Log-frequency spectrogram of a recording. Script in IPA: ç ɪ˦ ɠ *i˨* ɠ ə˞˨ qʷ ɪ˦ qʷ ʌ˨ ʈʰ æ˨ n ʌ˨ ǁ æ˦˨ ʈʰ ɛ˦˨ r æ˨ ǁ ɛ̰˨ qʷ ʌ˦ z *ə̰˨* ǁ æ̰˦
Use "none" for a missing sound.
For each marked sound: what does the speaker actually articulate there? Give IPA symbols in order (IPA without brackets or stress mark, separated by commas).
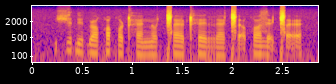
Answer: ɪ˨, ɛ̰˨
